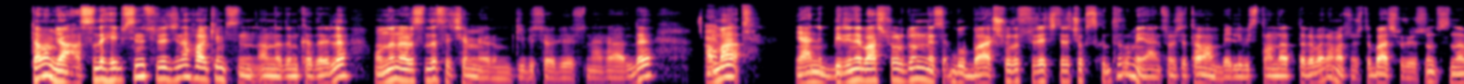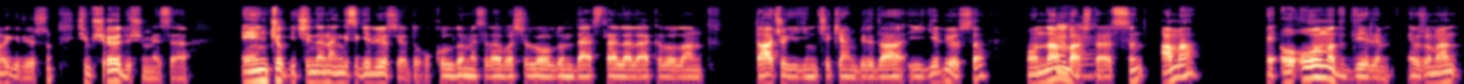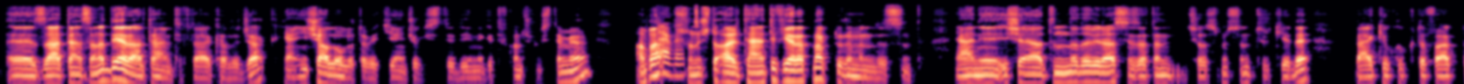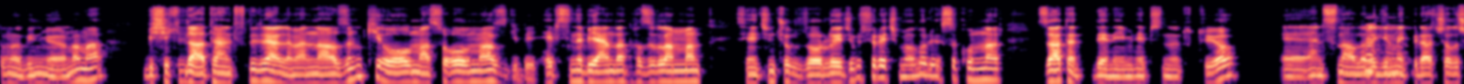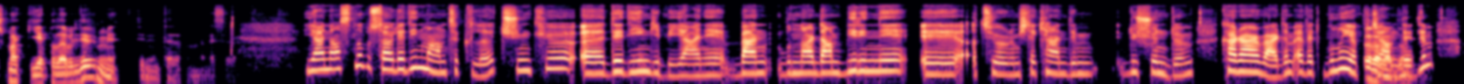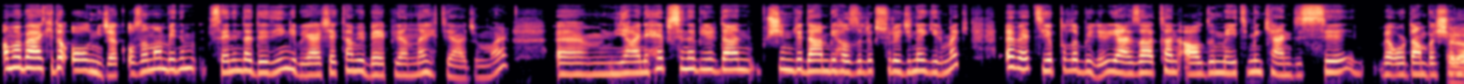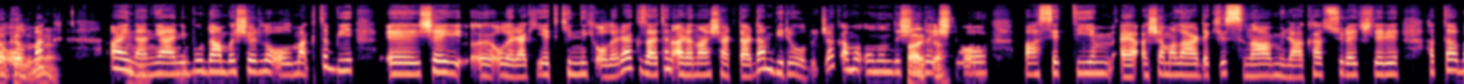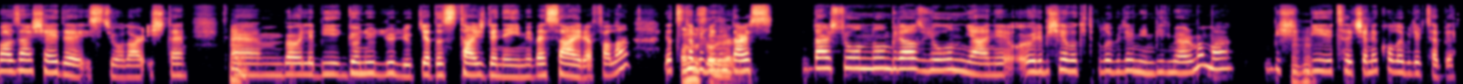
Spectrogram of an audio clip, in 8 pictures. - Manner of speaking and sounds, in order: other background noise; tapping
- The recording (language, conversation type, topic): Turkish, advice, Mezuniyet sonrası ne yapmak istediğini ve amacını bulamıyor musun?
